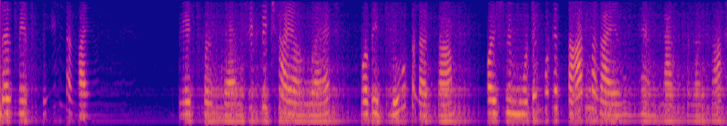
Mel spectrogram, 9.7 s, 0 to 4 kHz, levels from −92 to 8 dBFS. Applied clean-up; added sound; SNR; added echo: neural mask model RNNoise.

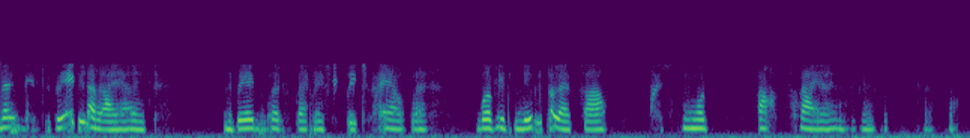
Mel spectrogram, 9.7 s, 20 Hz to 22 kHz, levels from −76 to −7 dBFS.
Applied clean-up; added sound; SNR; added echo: neural diffusion model UNIVERSE++.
